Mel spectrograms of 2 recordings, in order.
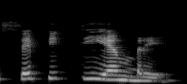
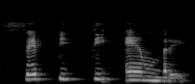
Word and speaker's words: septiembre: Nós temos o mês de septiembre, ó, septiembre, tá? O P, ele é mudo, mas eu pronuncio.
